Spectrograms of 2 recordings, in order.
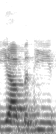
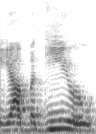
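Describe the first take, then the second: First: It is said quickly with the final vowel dropped. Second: It is said slowly with the final vowel clear. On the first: The speaker calls it wrong. "आप जल्दी में होते हैं ना" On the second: The speaker calls it right. "मैंने इसका तलफ़्फ़ुज़ सही रखना है"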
